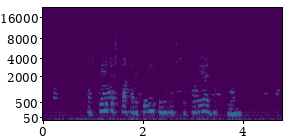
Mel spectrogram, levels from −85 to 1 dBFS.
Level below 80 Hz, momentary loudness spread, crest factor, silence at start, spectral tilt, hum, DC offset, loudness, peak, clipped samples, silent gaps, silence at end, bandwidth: -78 dBFS; 10 LU; 18 dB; 0.05 s; -5.5 dB/octave; 50 Hz at -75 dBFS; under 0.1%; -59 LUFS; -42 dBFS; under 0.1%; none; 0 s; 16.5 kHz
